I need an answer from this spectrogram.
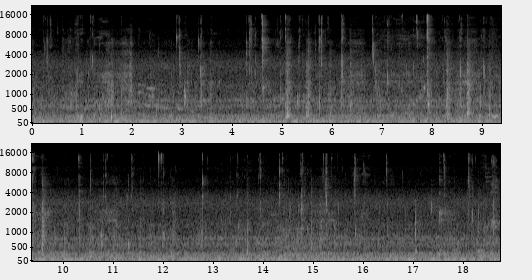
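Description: A person biting and chewing tortilla chips from a plate of chicken nachos, with frequent short, sharp crunches.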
